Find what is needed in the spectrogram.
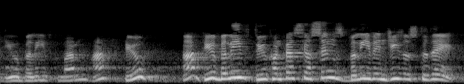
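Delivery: badgering rapid-fire demands to believe; pushy evangelist. Overzealous evangelist grabs a guy with the Bible, pushy badgering. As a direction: press him hard, question after question.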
